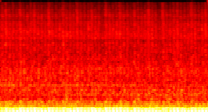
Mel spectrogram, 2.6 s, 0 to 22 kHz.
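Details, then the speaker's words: 1961 Triumph TR3B dead cold, idling very low, slow and lumpy with deep steady chuffing; oil pressure just under 50 psi, charging barely above zero amps. "good that's nicely tan we have such a low idle here it's not uncommon to see a generator light on okay we're dead cold"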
